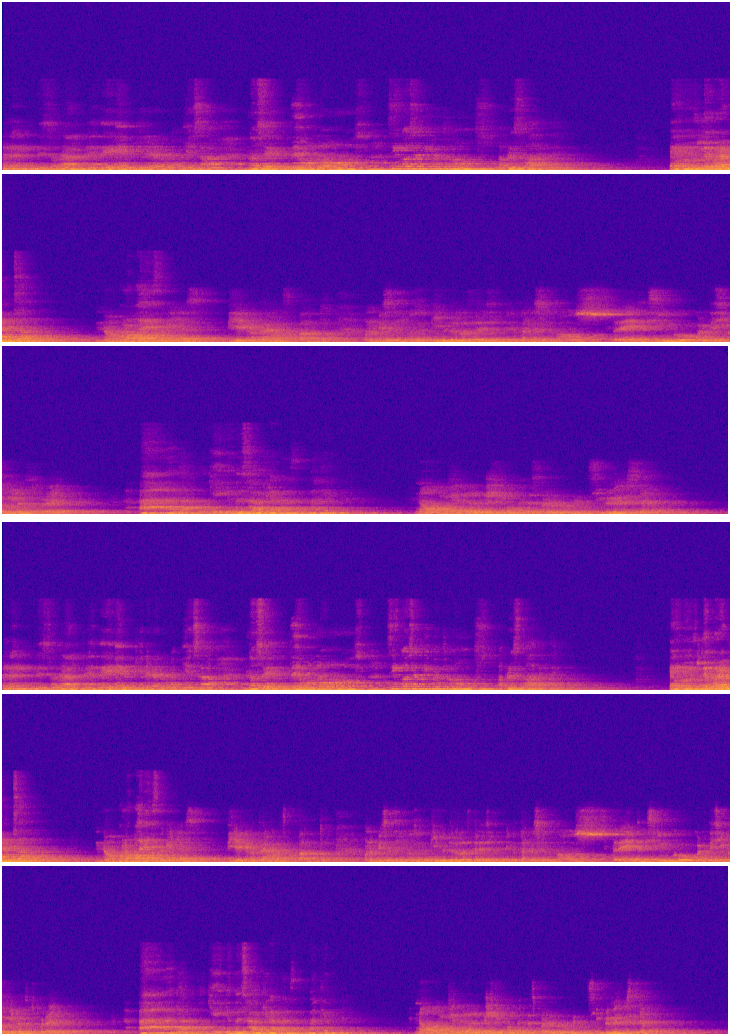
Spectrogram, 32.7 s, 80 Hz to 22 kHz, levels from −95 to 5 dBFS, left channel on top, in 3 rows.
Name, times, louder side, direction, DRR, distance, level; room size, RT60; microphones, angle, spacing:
voice 1, 0.0-8.3 10.0-11.3 12.7-13.2 23.7-27.0, equal, 90° right, -8 dB, 2.6 m, -23 dB
voice 2, 10.1-11.0 12.3-13.8 14.2-22.7 28.0-31.5, equal, 55° right, -8 dB, 4.0 m, -26 dB
14.0 x 13.0 x 5.3 m, 2.8 s
head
